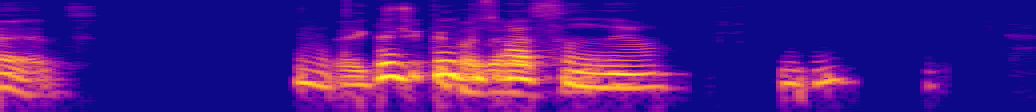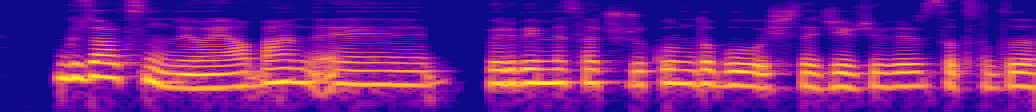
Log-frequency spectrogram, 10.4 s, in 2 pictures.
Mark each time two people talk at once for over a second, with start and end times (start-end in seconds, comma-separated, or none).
1.7-3.1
